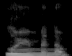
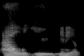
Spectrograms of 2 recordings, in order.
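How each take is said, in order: First: It is said with an American accent. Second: It is said with an Australian accent. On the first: "in America it's aluminum. They go" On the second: "in Australia we go aluminium"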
